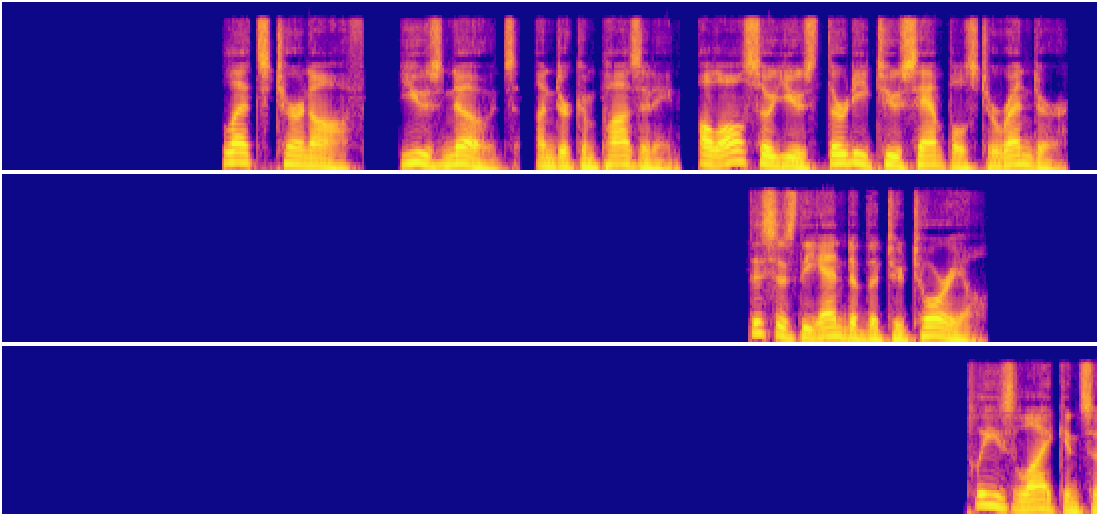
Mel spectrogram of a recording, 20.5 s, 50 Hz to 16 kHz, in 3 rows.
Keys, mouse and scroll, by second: 0.5 click, 1.8 click, 2.3 click, 8.3 click, 8.6 click, 9.0 ctrl+s.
